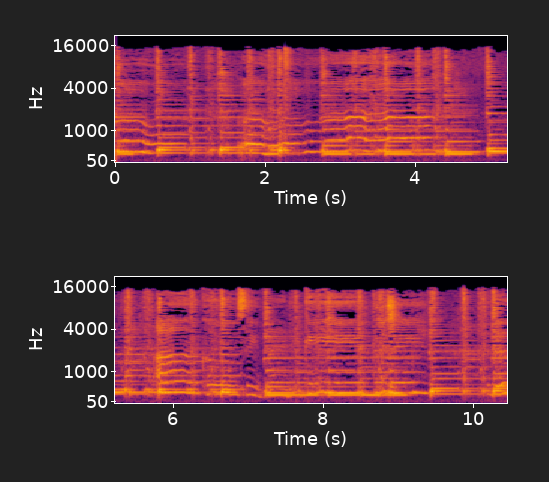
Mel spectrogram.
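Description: A woman singing in Hindi while strumming a ukulele through a Dm–C–Gm–C chord progression. The singing is a wordless 'ooh' line at first, then sung lyrics from about the middle.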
